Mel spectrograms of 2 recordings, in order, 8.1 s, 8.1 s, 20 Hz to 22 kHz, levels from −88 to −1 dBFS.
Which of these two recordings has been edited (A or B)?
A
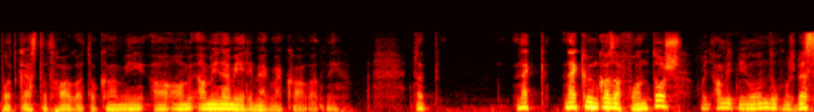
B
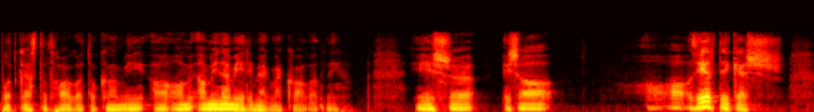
A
